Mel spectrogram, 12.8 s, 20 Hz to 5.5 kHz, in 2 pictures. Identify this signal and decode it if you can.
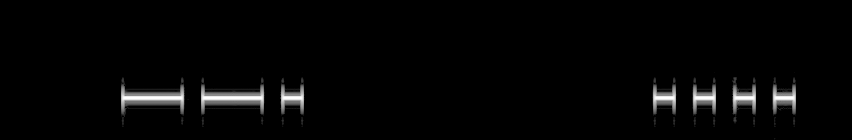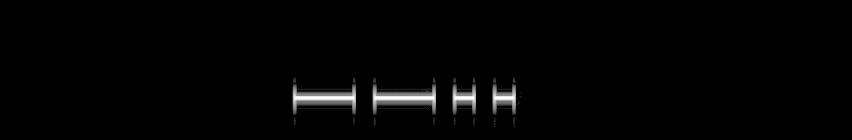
Morse code, heard as a keyed tone, about 8 wpm, spaced as for 3 wpm, 680 Hz. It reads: GHZ
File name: arquivos / texto / texto 12 08ppm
